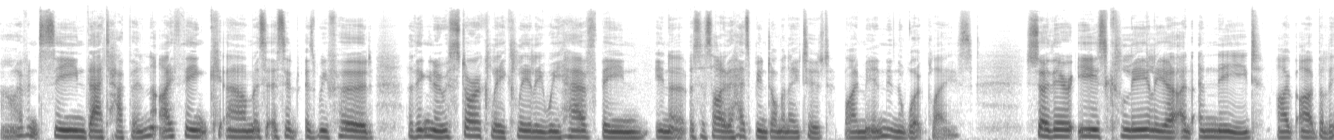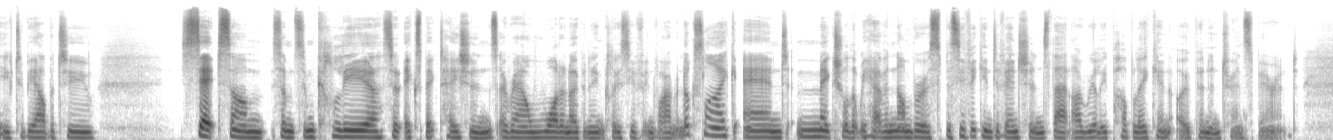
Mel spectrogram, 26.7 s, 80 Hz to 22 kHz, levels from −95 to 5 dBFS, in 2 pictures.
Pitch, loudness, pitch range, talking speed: 170 Hz, -34 LUFS, 160-185 Hz, 190 wpm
